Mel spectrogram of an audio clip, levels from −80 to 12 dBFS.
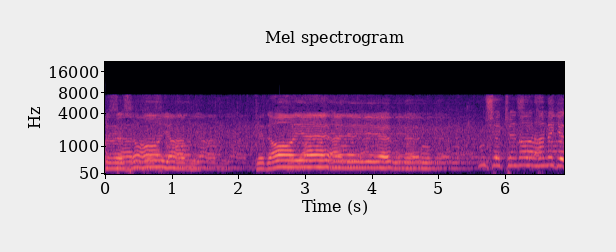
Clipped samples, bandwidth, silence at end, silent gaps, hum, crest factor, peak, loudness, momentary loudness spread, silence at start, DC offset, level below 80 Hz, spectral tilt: under 0.1%; 8 kHz; 0 s; none; none; 18 dB; 0 dBFS; -17 LUFS; 15 LU; 0 s; under 0.1%; -54 dBFS; -4 dB/octave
